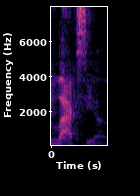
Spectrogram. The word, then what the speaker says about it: Laxia: noble family of garments okay laxia like the word the ship i was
